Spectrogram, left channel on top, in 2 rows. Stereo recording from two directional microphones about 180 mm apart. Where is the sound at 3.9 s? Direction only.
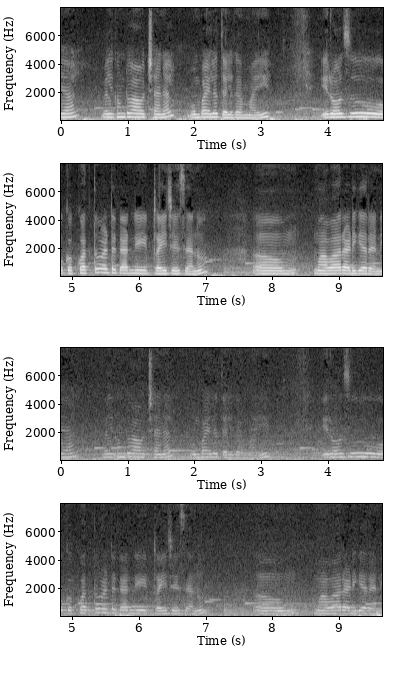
45° left (ahead or behind).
